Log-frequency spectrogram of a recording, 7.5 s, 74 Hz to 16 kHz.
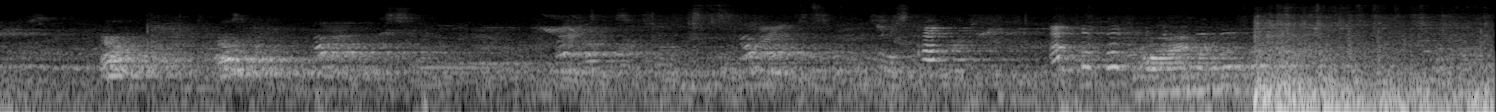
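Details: A Boston Terrier, recorded unedited in March 2022, gives a run of short, sharp barks and yips about once a second, with a person speaking in between and a burst of rustling near the end.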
